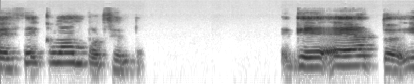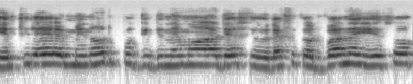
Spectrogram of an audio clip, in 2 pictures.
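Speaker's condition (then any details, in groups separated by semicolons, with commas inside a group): Ataxic cerebral palsy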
